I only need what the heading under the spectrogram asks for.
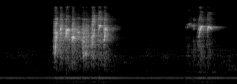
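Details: Olive-backed sunbird, local name wiceh trotol, at night in ngriwik style: one harsh, fast-pulsing buzzy trill lasting about half a second, followed after a pause by a short high whistled note.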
